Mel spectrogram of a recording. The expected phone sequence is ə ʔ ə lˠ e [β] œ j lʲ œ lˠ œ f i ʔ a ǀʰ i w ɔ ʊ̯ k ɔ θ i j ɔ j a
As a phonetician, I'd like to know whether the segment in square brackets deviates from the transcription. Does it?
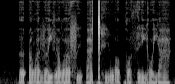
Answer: no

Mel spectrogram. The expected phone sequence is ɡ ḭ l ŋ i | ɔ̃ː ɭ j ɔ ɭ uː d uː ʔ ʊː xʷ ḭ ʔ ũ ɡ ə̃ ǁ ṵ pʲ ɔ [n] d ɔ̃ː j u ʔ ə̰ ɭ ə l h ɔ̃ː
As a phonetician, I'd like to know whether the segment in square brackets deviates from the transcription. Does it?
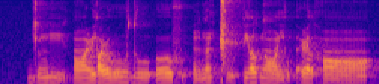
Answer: yes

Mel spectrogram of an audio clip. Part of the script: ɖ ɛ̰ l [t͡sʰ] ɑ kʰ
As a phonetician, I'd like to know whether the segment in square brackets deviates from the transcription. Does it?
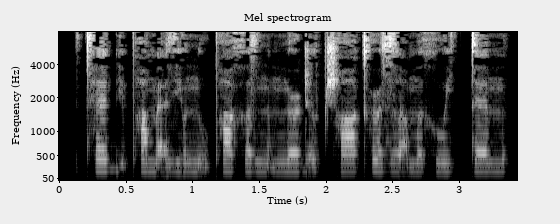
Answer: yes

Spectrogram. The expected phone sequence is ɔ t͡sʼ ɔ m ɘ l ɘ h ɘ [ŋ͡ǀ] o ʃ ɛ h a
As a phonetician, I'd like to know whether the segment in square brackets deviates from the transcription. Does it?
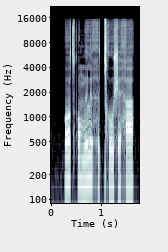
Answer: yes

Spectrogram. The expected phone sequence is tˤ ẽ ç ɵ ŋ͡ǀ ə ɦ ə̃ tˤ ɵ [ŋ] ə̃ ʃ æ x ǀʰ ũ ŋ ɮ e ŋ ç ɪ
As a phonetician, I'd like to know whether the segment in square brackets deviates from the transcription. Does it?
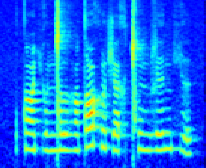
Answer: yes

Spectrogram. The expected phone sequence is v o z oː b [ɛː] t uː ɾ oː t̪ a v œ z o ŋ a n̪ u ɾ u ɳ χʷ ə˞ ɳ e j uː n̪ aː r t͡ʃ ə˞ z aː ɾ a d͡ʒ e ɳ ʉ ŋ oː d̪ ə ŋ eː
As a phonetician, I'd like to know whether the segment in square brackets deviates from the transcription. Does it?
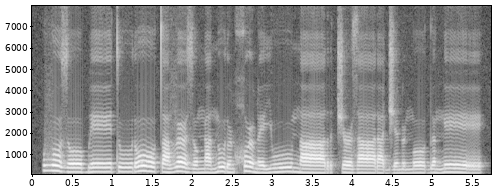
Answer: yes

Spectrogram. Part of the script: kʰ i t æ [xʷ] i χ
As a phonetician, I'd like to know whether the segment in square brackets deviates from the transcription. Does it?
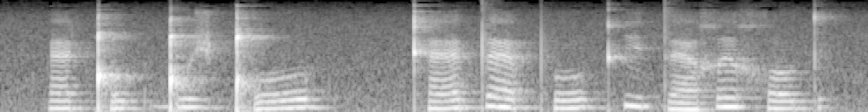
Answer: yes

